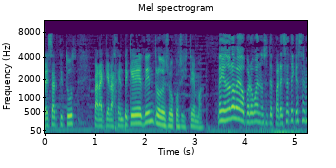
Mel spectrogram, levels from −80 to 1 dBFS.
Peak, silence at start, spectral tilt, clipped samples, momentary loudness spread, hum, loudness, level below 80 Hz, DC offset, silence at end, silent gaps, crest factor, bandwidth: -4 dBFS; 0 s; -4 dB/octave; under 0.1%; 11 LU; none; -20 LUFS; -44 dBFS; under 0.1%; 0 s; none; 16 dB; 8 kHz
